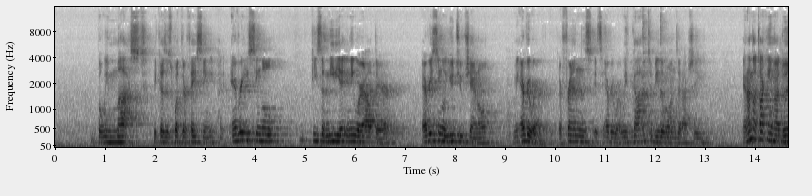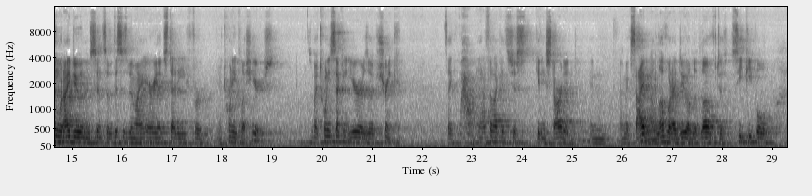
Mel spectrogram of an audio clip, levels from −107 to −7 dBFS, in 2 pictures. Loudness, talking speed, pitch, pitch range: -23 LUFS, 190 wpm, 140 Hz, 125-150 Hz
